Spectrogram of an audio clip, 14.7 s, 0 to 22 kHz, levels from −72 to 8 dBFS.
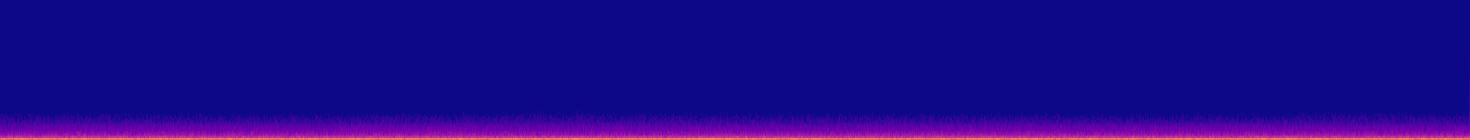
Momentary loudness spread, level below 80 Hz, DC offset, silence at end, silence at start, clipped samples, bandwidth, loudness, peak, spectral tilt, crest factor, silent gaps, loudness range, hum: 2 LU; -16 dBFS; under 0.1%; 0 s; 0 s; under 0.1%; 2.6 kHz; -21 LUFS; -4 dBFS; -11 dB/octave; 12 dB; none; 1 LU; none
